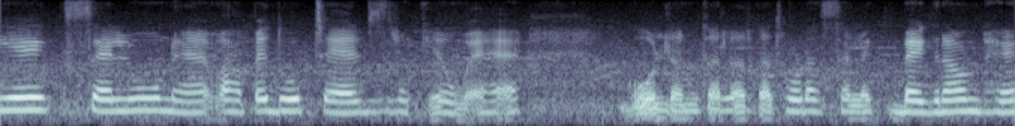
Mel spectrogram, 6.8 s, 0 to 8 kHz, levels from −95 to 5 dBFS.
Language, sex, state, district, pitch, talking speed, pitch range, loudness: Hindi, female, Maharashtra, Mumbai Suburban, 245 Hz, 160 wpm, 230-255 Hz, -16 LUFS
